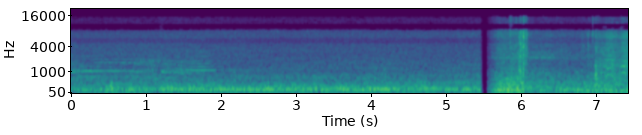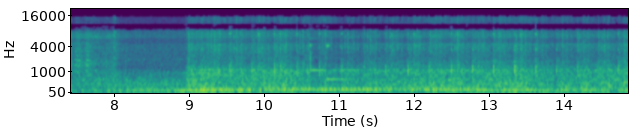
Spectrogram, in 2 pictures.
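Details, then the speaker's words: Honda Civic VTi-S, long left unused: after cranking start it settles into an uneven, lumpy idle with a stumbling beat; engine limping, lacking power and sometimes stalling, misfire. "Di mesin ini keluhannya adalah seperti dalam tayangan awal, mesin pincang, terus tidak ada tenaga."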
